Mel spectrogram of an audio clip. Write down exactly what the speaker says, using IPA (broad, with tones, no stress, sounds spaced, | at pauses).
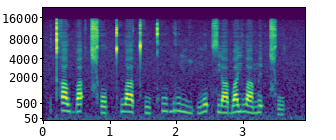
kʰ a˥˧ w b a˦ ʔ t͡ɕʰ o˨ t̚ t̪ʰ w a˥˧ t̪ʰ u˨˩ kʰ u˦ b u˥˧ ŋ i˨ ʔ ŋ o˦ ʔ s j a˧ b a˦ j w a˧ m e˦ ʔ t͡ɕʰ u˨ t̚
